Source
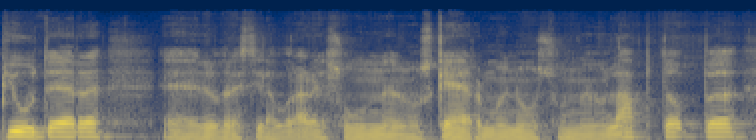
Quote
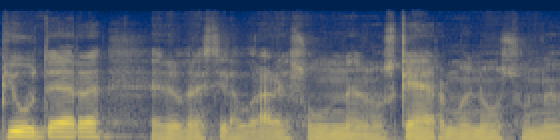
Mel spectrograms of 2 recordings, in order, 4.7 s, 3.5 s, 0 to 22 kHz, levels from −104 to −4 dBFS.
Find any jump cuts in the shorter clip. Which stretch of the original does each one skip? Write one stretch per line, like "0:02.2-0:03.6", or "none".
0:00.9-0:01.2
